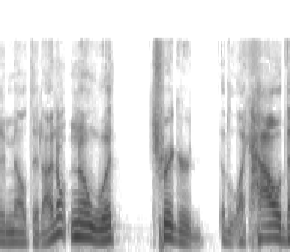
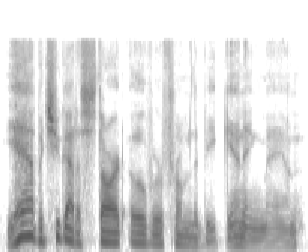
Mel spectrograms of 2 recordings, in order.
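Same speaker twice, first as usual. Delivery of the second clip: low, soft imitation sinking at the end; hushed, fateful retold reply; ominous calm; 6 semitones lower, 9 dB quieter than usual. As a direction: quote him quietly, dropping away on the last word. Eerie friend's cryptic reply.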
